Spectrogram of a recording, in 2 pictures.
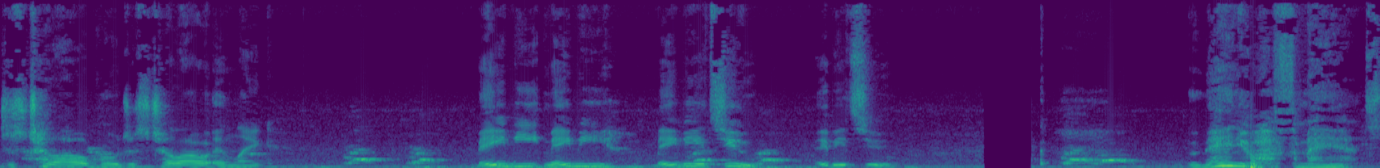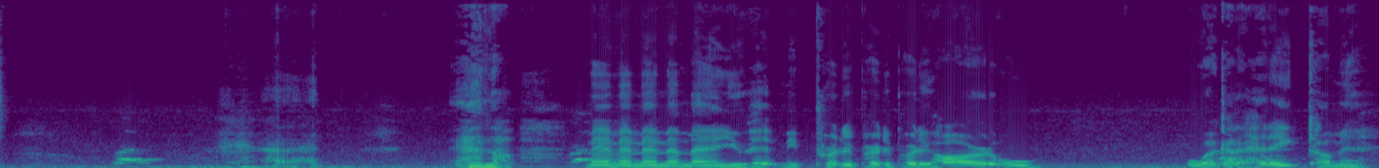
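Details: Acted stuttering by a young man in a comedy sketch, in which his character states he has a stuttering problem.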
